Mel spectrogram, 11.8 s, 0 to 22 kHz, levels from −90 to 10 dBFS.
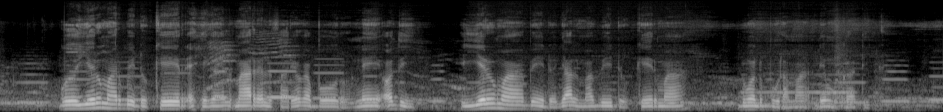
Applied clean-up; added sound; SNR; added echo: none; Wind instrument, woodwind instrument + Wind instrument, woodwind instrument; 14 dB; none.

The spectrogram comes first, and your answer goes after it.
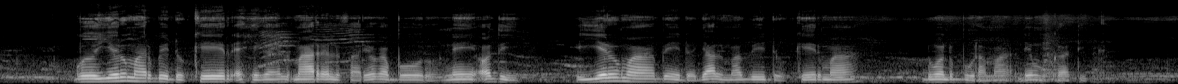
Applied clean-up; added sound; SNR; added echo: none; none; none; none.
